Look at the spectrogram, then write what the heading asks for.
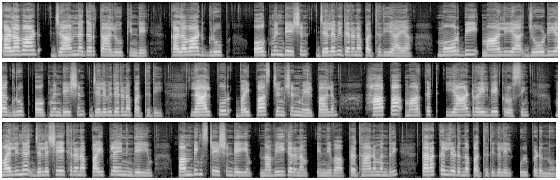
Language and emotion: Malayalam, neutral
